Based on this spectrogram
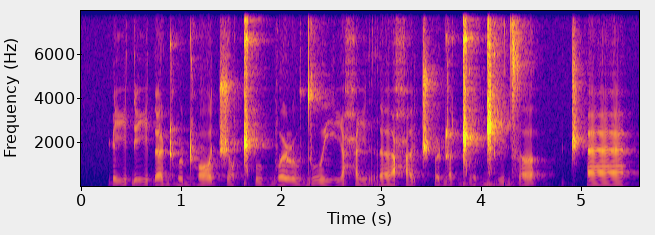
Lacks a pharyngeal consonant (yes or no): no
